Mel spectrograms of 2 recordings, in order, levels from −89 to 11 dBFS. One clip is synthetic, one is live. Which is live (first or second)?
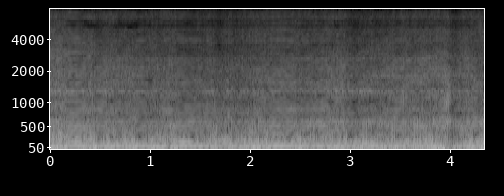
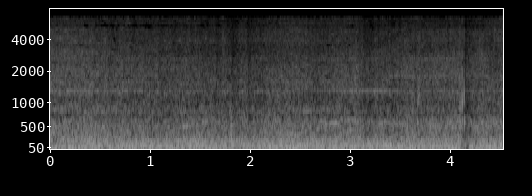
second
